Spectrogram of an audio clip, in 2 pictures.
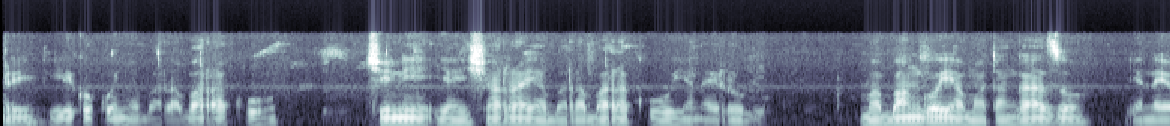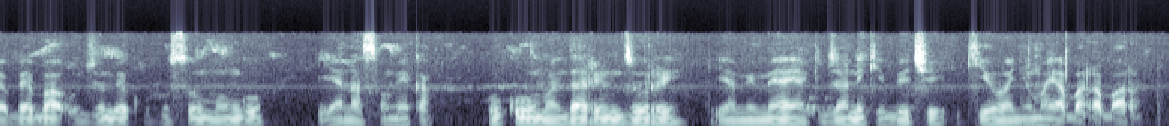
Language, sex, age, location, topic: Swahili, male, 25-35, Nairobi, government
